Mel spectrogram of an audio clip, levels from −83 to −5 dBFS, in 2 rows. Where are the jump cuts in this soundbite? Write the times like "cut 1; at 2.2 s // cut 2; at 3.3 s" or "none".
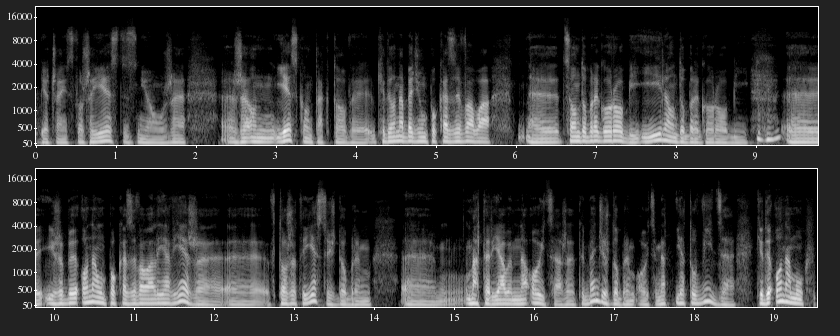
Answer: none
